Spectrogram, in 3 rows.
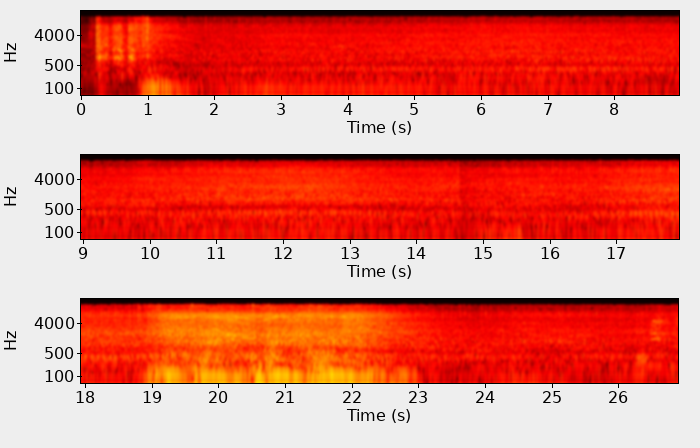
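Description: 1996 Honda Civic four-cylinder petrol engine starting: it cranks briefly and catches right away, then idles steadily. Near the end it is revved several times in quick succession, rising and falling, before settling back to idle.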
